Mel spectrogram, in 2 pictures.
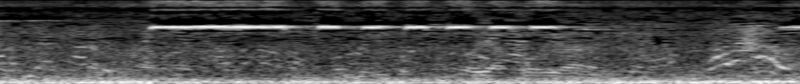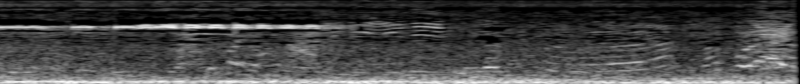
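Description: Several voices talking over one another in a heated street argument, over steady road traffic with motorcycle engines running close by.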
